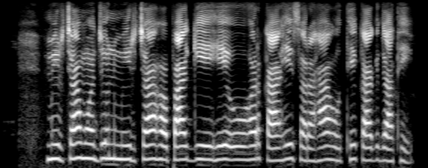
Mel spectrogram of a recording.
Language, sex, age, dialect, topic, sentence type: Chhattisgarhi, female, 18-24, Eastern, agriculture, question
